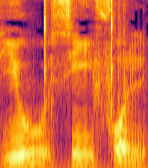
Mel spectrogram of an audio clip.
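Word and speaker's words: useful: ساكنه واحده كمان برض كلمه يو سي فول يو سي فول يعني مفيد بداه باليو بس احنا ننطقها واي بنقول يو يو يو نفس نطق كلمه يو اللي هي انت يوسفل وبالتالي هنا هنقول اي يوسفل كلمه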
